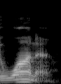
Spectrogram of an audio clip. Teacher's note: the NT plus vowel rule will drop the T and we'll say wanna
